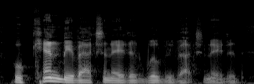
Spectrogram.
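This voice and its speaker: Recorded very cleanly against a silent background, a man speaks with lively intonation. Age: 60s. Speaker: medical professor. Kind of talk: interview.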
